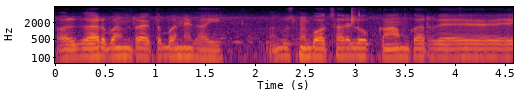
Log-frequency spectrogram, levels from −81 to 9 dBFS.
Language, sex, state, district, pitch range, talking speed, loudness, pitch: Hindi, male, Maharashtra, Mumbai Suburban, 110-115 Hz, 235 wpm, -21 LUFS, 115 Hz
